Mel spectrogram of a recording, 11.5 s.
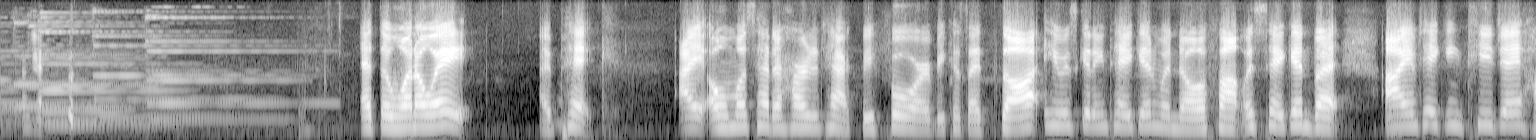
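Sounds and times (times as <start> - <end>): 
chime: 0.0 - 2.6
speech: 2.7 - 11.5.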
